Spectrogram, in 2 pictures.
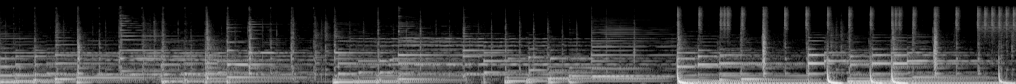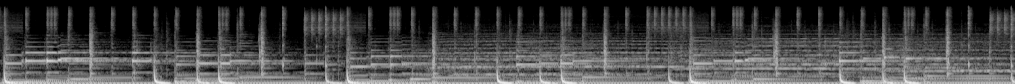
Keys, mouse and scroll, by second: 2.9 F4, 4.2 F9, 6.1 click, 7.3 ctrl+o, 8.7 click, 9.7-10.3 scroll down 1, 10.7-11.2 scroll down 1, 11.2 click, 12.0 click, 16.5 F4, 17.8 F9.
